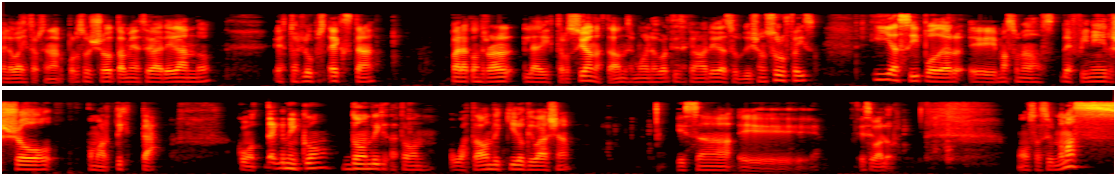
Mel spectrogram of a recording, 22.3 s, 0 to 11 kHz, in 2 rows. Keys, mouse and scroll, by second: 0.0-22.2 typing, 0.6 ctrl+r, 3.7 Tab, 17.1 Tab, 20.5 ctrl+Tab.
